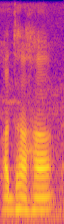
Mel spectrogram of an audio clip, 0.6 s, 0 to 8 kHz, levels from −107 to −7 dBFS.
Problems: constant background noise, background conversations at intervals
